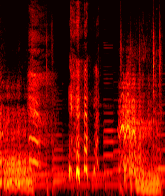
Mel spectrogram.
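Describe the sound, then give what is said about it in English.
A horse whinnies loudly, a shaky, wavering neigh that breaks into a few sharp snorting bursts before a second quavering whinny trails off. “We got a whole new horse library because in that show, there's three characters who are horses, so there are no actors voicing them.”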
